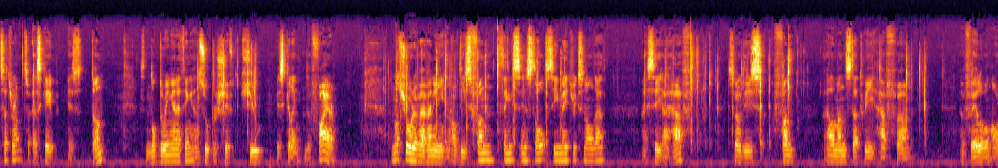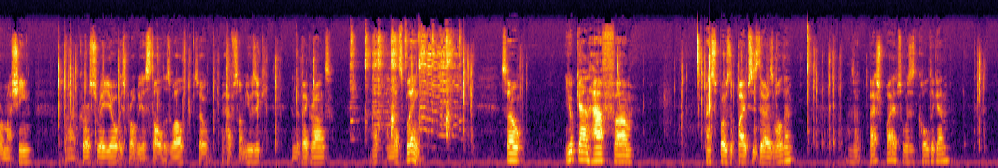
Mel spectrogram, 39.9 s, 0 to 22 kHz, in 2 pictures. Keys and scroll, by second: 0.6 Escape, 4.9 shift+super+q, 7.9 ctrl+alt+t, 13.3-14.8 typing, 15.2 Tab, 15.6 Return, 18.1 ctrl+alt+t, 20.9-21.9 typing, 22.3 Return, 23.6 Down, 24.2 Down, 24.5 Return, 25.1 Down, 25.4 Return, 25.9 Down, 26.2 Return, 29.2 shift+super+q, 33.9 ctrl+alt+t, 39.5-39.9 typing.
